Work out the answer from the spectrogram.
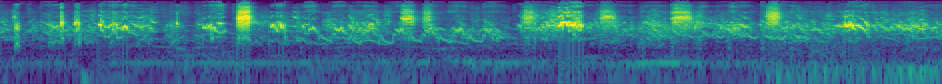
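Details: Budgerigars squawk and chirp in lively bursts. Short downward-slurred twitters repeat quickly, with a few shrill squeaks over the group's chatter.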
